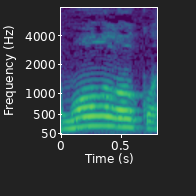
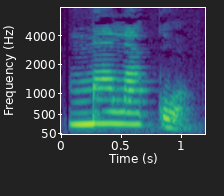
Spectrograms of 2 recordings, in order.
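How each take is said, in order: First: The first two vowels sound like 'o'. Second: The first two vowels sound like 'a'. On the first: The speaker calls it wrong. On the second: The speaker calls it right.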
